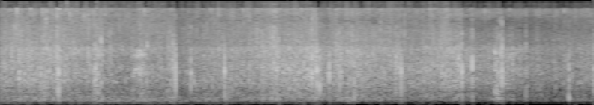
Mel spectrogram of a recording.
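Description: Heavy August rain in Piaxtla, Puebla, patters densely on nearby surfaces, a close, continuous hiss broken by many sharp individual drop impacts.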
